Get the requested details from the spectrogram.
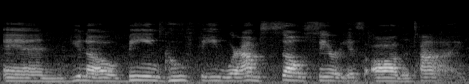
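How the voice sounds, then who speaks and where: A woman's voice: sits low, fairly even intonation, slow, a little mellow, a little hiss or hum. A woman in her thirties sharing her own story in a firm, earnest way during a casual chat. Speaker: podcast co-host. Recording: roomy, distant, slightly dull sound.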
